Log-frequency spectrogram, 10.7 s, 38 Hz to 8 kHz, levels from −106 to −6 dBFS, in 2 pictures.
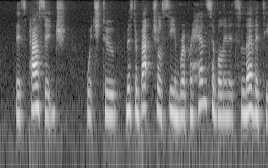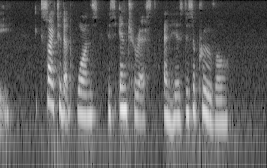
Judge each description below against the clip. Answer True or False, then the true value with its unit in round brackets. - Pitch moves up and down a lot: False (3.1 semitones)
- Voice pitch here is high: True (210 Hz)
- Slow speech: True (105 wpm)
